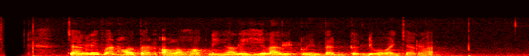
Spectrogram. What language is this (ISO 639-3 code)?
sun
